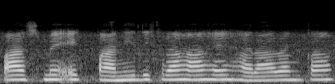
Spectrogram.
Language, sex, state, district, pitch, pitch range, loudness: Hindi, female, Maharashtra, Mumbai Suburban, 215 Hz, 200-220 Hz, -14 LUFS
